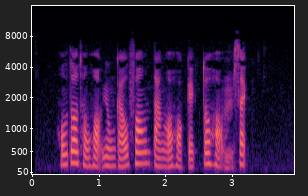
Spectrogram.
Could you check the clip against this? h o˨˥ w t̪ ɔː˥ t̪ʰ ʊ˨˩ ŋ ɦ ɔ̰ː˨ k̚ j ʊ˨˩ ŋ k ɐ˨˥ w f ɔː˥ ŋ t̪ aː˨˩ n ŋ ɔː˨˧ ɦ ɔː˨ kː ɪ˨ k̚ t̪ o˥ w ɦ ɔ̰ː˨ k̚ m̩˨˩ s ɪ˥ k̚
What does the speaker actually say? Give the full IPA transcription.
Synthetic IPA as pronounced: h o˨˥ w t̪ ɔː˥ t̪ʰ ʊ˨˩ ŋ ɦ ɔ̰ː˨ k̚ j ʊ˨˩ ŋ k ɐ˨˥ w f ɔː˥ ŋ t̪ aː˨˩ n ŋ ɔː˨˧ ɦ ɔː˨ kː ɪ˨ k̚ t̪ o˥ w ɦ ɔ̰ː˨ k̚ m̩˨˩ s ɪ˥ k̚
